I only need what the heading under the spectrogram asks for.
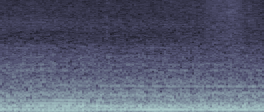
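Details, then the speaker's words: Cheap pickup truck's petrol engine just after starting, with long-tube headers fitted: a steady, unusually high idle. It has been running rich, getting poor fuel mileage and sometimes smoking, though there is no smoke now. "high idle. Never seen that before. That's new. I don't think it's ever done that. I think it's always just kind of idled low."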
